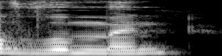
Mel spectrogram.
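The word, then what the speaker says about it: woman: देखो, ये वुमन है, ये विमेन है, ठीक है। ये थोड़ा जो प्रोनाउंसिएशन है, क्योंकि स्पेलिंग में थोड़ा सा डिफरेंस है, ये सिंगुलर है और ये है प्लूरल, तो ये ध्यान रख लेना है।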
